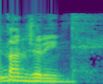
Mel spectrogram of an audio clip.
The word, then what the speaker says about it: Tangerine: Sí, es Tangerine.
